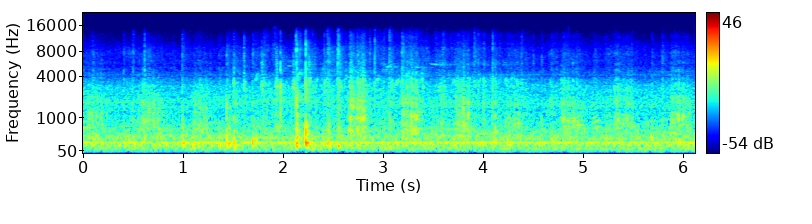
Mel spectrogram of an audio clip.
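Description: A horse's hooves cantering on sand footing, a run of uneven thuds, with one sharp knock about two seconds in. A steady low hum runs underneath.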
